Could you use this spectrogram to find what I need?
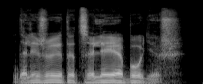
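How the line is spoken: Through gritted teeth. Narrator (Russian): Процедил он животному

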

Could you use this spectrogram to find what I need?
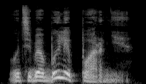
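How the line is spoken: Hoarse rasp. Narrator (Russian): прохрипел он

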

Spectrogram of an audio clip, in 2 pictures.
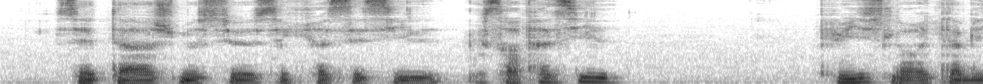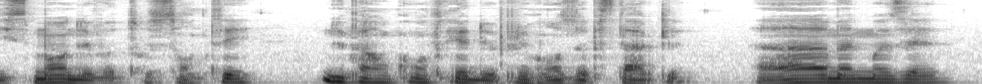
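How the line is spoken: Reproachful forced-smile retort. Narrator (French): repartit-il avec un sourire forcé et d'un air de reproche

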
